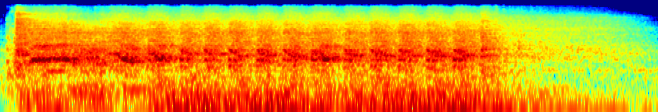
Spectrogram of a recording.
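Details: Carbureted engine converted to FiTech fuel injection, after splicing in the white rpm-signal wire to fix hard starting: short crank, catches at once and runs strong; starts promptly.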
